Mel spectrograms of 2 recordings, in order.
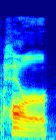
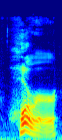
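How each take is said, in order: First: "horror" squeezed into one syllable, like "har"; odd regional pronunciation. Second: Said in the usual way. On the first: Shown as a demonstration. Showing how a friend said it oddly, regional "horror" as "har". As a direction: say "horror" as "har", with an open first vowel. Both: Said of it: "he said it oddly".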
